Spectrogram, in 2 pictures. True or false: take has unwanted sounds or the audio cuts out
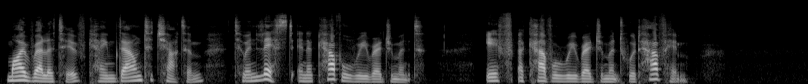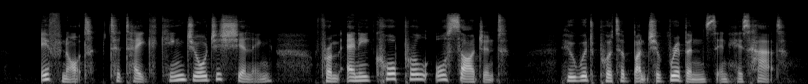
false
